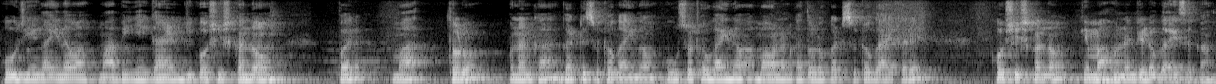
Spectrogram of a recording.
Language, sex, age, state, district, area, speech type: Sindhi, male, 18-30, Gujarat, Kutch, urban, spontaneous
